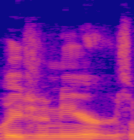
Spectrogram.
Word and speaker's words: Legionnaires: All right, so 12 cases of Legionnaires.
